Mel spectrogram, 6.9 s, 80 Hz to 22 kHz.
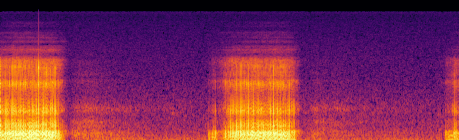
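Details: Regular rattling snores on breathing in, roughly 17 a minute, separated by soft exhalations; ordinary snoring, sound-effect recording.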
